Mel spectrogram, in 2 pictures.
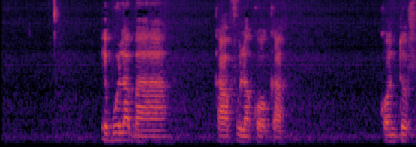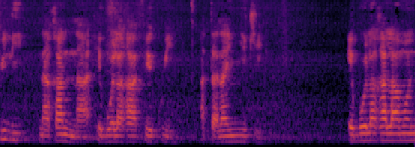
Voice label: sousou; vhf; ebola

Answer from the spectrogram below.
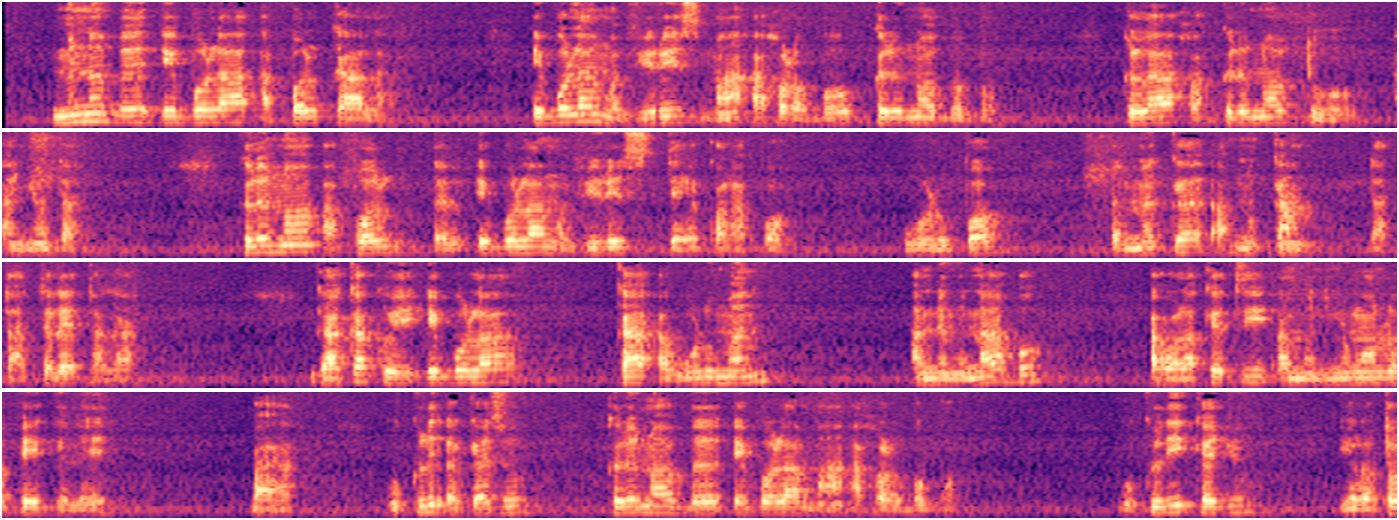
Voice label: guerze; ebola; radio-spots; vhf

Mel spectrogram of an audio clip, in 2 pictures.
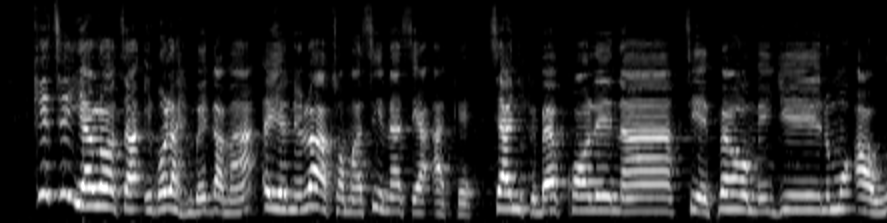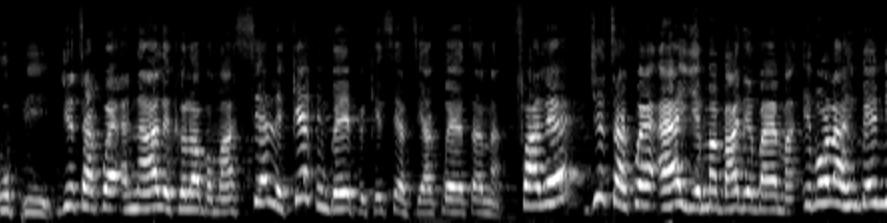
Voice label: Mende; ebola; radio-spots

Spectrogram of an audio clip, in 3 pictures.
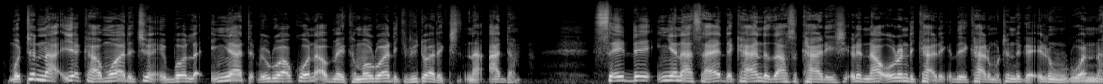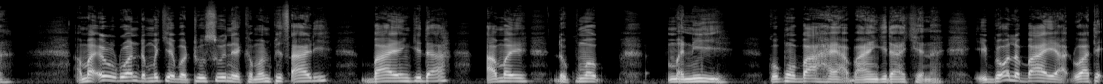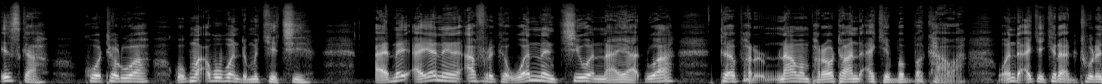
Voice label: Hausa Message, radio spots; PSA; ebola; vhf

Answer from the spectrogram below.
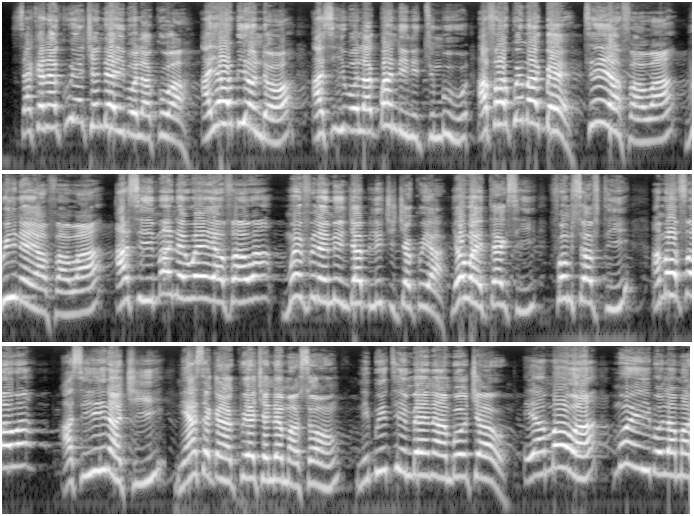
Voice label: Kono, radio spots; ebola; vhf

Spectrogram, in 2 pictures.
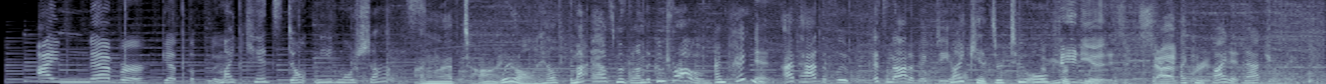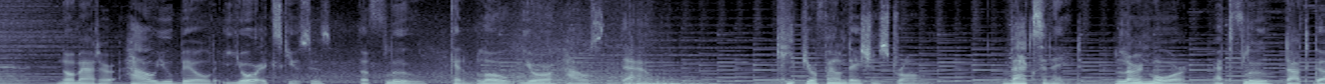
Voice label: radio; House Flu 2010

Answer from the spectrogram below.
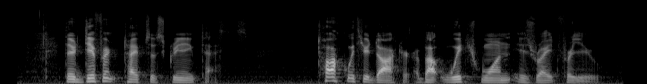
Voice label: English; Colorectal Cancer

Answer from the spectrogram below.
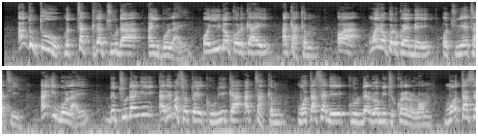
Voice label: Themne; ebola; radio-spots

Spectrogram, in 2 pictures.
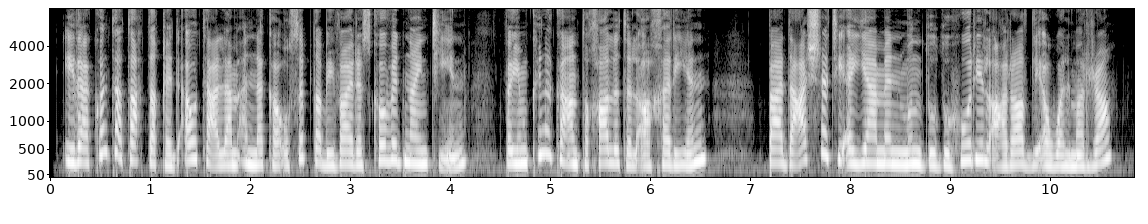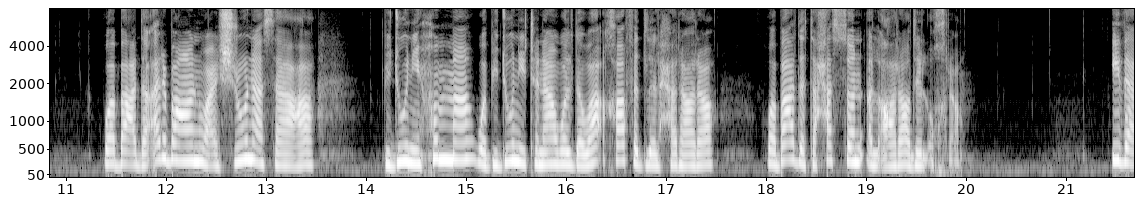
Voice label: PSA Arabic I Think Know Had COVID 19; coronavirus

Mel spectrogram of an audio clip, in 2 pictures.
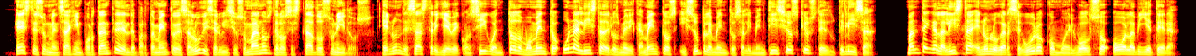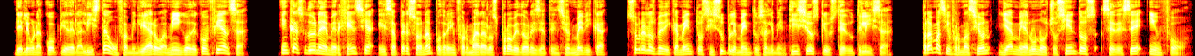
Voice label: Drugs And Supplements SPAN PSA; CDC; disasters

